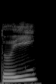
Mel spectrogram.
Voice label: "dui9", taiwanese syllables

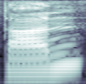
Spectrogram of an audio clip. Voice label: "dan9", Taiwanese syllable

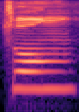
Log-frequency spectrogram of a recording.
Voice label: "zung1", Taiwanese

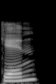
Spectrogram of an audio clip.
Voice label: "gen9", Taiwanese

